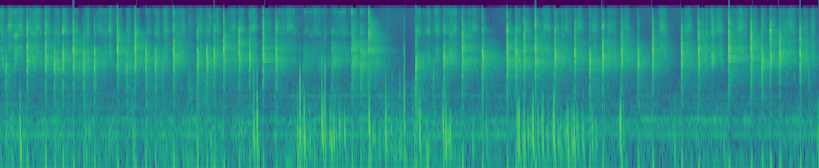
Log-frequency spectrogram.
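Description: Chalk writing on a blackboard: quick sharp taps of the chalk hitting the board mixed with short scratchy strokes, several a second in an irregular rhythm. A faint steady low hum runs underneath.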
